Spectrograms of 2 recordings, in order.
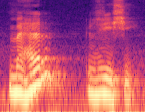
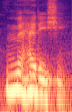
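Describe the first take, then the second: First: Maharshi stretched out very slowly, each syllable drawn long; slow dictation of Maharshi, softer; slow spelled-out demo. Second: Said in the usual way. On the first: Shown as a demonstration. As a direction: drag out Maharshi so the class can write it. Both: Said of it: "इसको हम कैसे लिखेंगे?".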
